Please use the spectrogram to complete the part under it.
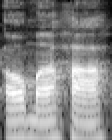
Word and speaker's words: Omaha: It has three syllables, right? Omaha.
